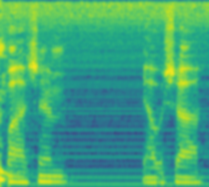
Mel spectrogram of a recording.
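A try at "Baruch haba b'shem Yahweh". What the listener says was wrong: Barak. You know, I don't want you to say Barakatah so it sounds like one word. Yeah, I want you to break it up.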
